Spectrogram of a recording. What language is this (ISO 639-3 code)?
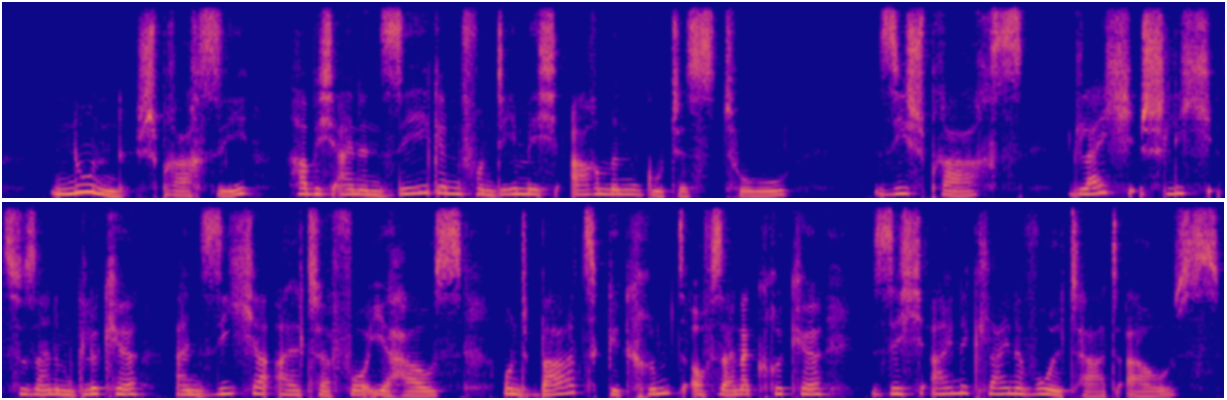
deu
